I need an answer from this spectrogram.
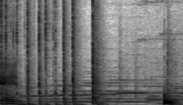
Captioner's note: typing stops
